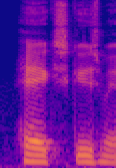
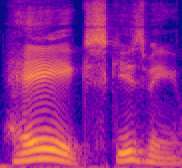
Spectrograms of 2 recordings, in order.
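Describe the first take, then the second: First: It is said flatly with little energy. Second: It is said with lively energy and intonation. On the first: The speaker seems weak and nervous. The speaker calls it wrong. "you're coming off like really boring" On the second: The speaker seems confident and expressive. The speaker calls it right. "show some energy"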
